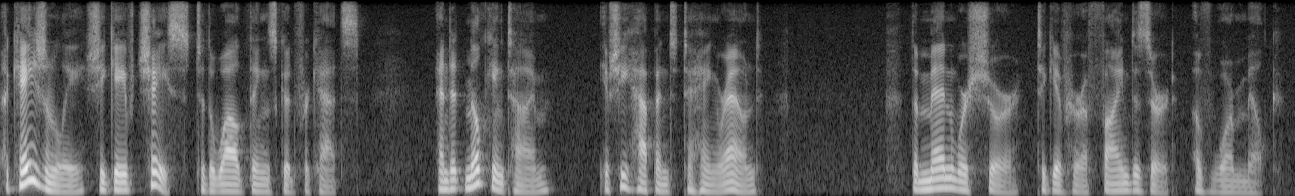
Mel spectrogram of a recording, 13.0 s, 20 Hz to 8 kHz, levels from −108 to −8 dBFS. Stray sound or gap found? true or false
false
